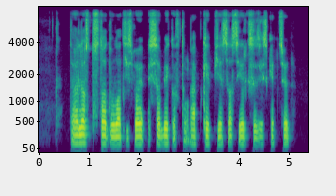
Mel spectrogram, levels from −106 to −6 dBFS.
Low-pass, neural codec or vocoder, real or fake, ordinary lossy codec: 7.2 kHz; none; real; none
